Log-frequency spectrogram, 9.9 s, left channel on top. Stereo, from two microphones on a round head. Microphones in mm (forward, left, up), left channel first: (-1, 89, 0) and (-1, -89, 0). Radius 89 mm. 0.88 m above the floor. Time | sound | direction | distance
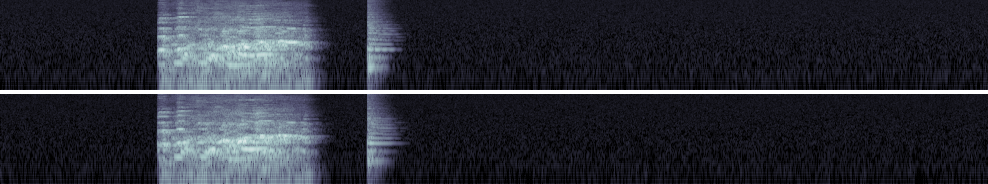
1.6 | laughter | 40° right (ahead or behind) | 1.2 m
3.7 | a snare drum | 20° right (ahead or behind) | 0.9 m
